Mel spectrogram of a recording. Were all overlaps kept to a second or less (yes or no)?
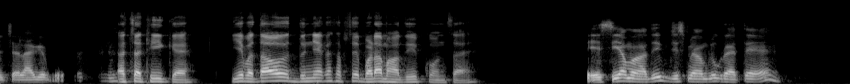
yes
